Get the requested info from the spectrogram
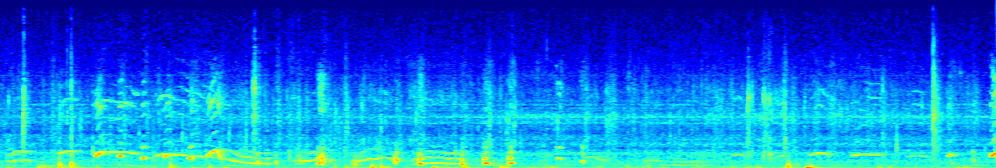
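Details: Three-week-old Rough Collie puppies whimper and whine, a run of wavering, rising and falling squeals in the first five seconds, then quieter short whines with scattered knocks and rustling.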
